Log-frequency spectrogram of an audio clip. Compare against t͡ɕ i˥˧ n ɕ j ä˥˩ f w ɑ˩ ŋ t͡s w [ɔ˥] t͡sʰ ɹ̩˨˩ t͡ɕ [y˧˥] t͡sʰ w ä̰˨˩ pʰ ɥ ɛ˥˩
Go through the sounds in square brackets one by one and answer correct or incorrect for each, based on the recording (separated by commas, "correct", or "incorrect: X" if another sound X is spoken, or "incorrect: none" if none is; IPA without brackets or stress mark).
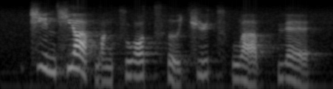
incorrect: ɔ˧˥, correct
